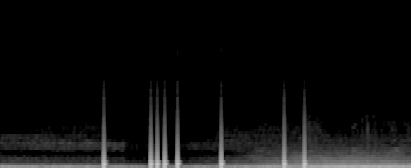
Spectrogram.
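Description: Soft clicks tick as a selection wheel turns.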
